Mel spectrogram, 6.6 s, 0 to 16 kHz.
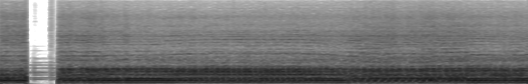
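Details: Freshly built Subaru engine on first start, 92–96 psi oil pressure: loud, lumpy low rumble wavering at steady throttle; runs rough, needs a tune, smoke burning off.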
